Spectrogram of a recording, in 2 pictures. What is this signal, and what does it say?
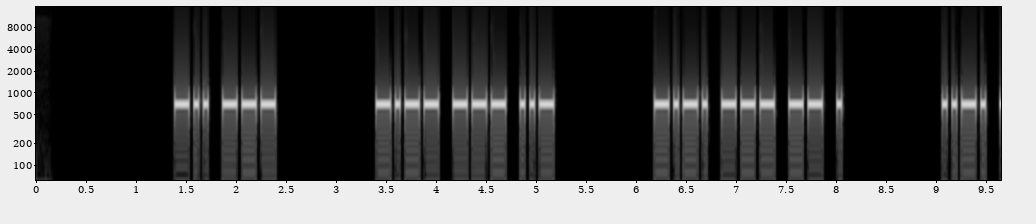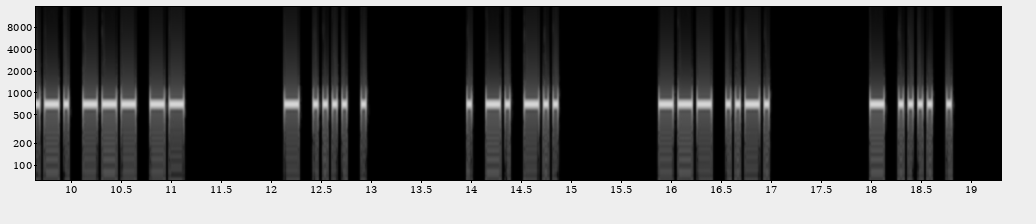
Morse code, heard as a keyed tone, about 25 wpm, 700 Hz. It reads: DO YOU COME FROM THE END OF THE
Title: 3x Word-Spacing - Sentences from Top 200 Words - 25wpm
